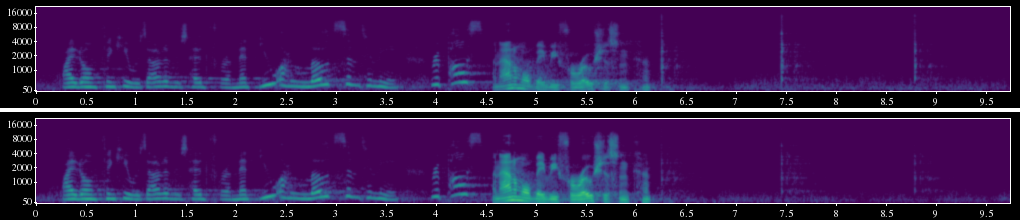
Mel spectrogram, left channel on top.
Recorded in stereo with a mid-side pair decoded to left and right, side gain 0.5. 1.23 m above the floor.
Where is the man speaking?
50° right, 0.6 m.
